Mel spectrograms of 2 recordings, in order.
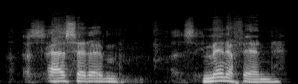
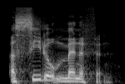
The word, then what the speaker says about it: acetaminophen: Acetaminophen. – Acetaminophen.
